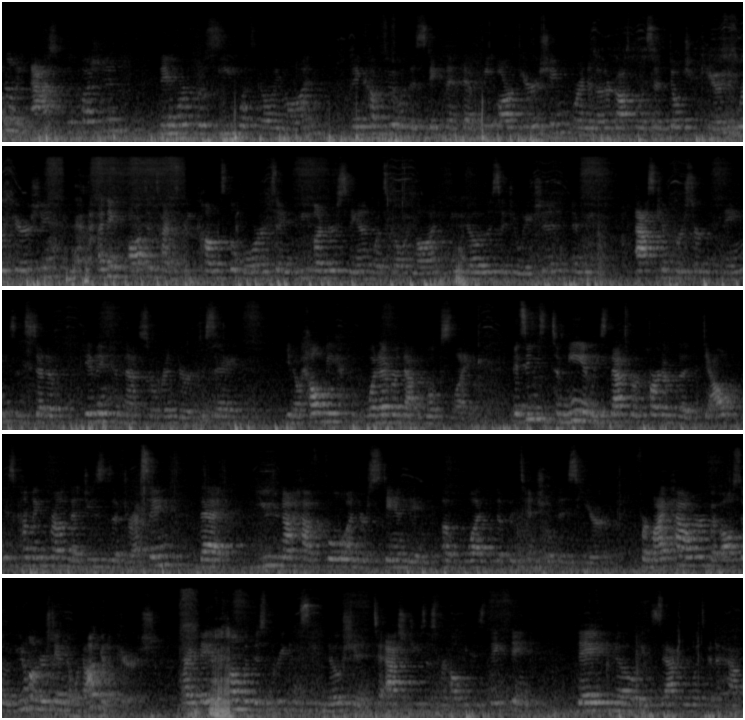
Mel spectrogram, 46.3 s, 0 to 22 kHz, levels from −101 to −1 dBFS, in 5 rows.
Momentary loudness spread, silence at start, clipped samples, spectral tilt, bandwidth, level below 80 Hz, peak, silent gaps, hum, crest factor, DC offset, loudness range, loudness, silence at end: 9 LU; 0 s; under 0.1%; -5.5 dB/octave; 16 kHz; -66 dBFS; -34 dBFS; none; none; 26 dB; under 0.1%; 5 LU; -61 LUFS; 0 s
